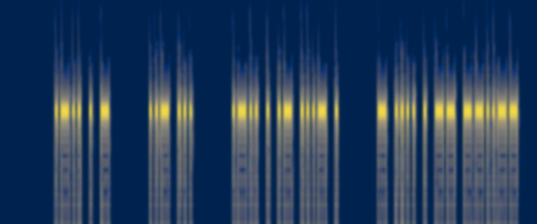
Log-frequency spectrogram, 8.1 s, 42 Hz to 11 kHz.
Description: Morse code, heard as a keyed tone, about 28 wpm, 700 Hz. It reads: LET US LEAVE THEM,
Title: 2x Word-Spacing - Sentences from Top 400 Words - 28wpm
